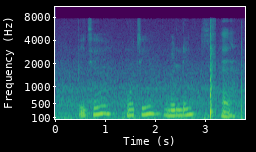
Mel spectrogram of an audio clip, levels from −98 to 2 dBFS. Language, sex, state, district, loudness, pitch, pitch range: Hindi, male, Haryana, Jhajjar, -24 LUFS, 180 Hz, 160-210 Hz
